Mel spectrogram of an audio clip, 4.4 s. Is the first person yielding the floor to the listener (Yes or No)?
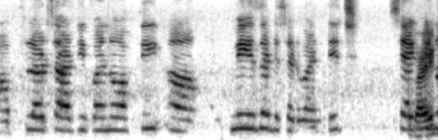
Yes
